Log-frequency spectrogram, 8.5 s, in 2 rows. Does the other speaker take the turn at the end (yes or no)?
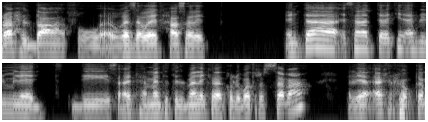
no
